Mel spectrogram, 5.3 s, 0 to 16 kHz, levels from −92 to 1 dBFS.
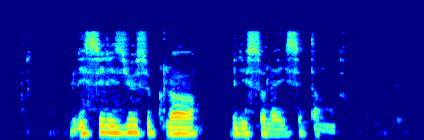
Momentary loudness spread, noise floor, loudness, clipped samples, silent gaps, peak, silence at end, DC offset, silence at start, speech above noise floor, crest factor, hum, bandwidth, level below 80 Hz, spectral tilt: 18 LU; -81 dBFS; -32 LUFS; under 0.1%; 2.57-2.77 s; -16 dBFS; 1.15 s; under 0.1%; 0.9 s; 48 dB; 18 dB; none; 7.8 kHz; -74 dBFS; -5.5 dB/octave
